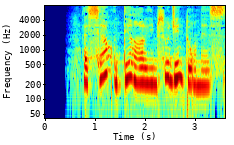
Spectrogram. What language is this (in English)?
Kabyle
